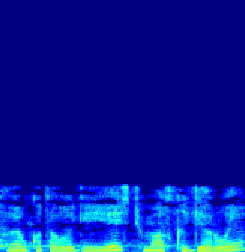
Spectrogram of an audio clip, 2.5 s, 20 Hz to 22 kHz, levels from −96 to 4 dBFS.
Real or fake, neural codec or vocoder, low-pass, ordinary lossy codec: fake; autoencoder, 48 kHz, 128 numbers a frame, DAC-VAE, trained on Japanese speech; 7.2 kHz; MP3, 24 kbps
